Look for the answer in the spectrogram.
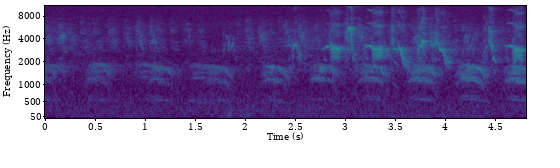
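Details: Farmhouse morning birds: lower arched, slightly harsh notes repeated at a steady pace, joined in the second half by louder high chirps and twittering.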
